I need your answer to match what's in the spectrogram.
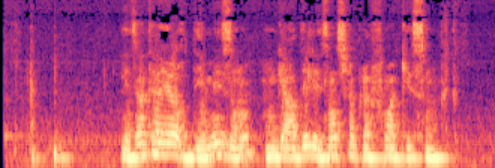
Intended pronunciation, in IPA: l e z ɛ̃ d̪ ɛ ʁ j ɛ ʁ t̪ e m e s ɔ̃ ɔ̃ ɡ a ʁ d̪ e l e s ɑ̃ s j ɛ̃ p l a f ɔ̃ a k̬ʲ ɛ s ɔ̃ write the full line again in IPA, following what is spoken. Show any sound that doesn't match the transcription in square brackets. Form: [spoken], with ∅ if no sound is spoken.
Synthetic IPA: l e z ɛ̃ [t̪] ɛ ʁ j [œ] ʁ [d̪] e m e [z] ɔ̃ ɔ̃ ɡ a ʁ d̪ e l e [z] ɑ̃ s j ɛ̃ p l a f ɔ̃ a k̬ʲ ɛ s ɔ̃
